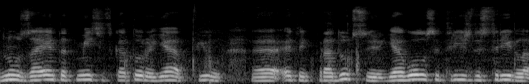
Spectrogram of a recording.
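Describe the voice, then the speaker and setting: Speaking at a moderate pace, a woman has a dark, mellow tone and fairly even intonation. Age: 60s. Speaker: product customer. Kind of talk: testimony. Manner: halting.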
